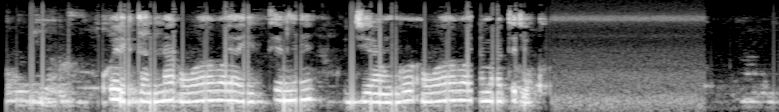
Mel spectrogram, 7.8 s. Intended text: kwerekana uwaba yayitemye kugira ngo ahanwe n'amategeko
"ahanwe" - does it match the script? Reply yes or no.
no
